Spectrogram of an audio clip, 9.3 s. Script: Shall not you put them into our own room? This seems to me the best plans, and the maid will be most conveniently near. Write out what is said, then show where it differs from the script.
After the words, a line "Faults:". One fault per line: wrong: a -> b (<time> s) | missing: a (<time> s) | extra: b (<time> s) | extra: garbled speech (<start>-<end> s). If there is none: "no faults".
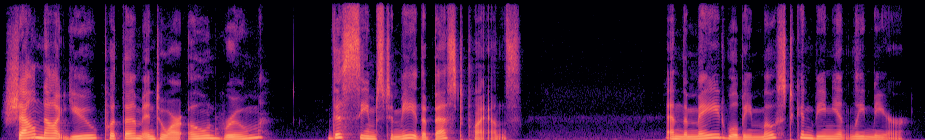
Shall not you put them into our own room? This seems to me the best plans, and the maid will be most conveniently near.
Faults:
no faults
